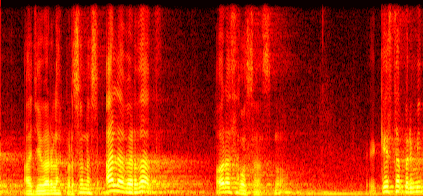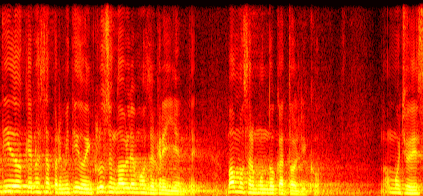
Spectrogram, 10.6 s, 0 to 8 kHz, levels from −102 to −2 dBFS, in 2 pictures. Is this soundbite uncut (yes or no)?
no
